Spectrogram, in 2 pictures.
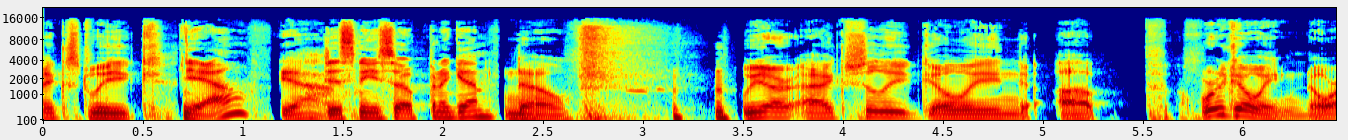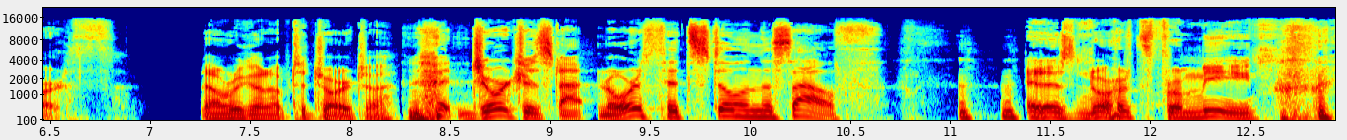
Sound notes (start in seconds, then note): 2.7 chuckles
